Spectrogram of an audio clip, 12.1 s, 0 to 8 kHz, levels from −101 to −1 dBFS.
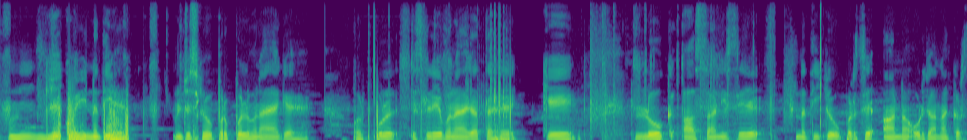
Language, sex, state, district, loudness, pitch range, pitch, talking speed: Hindi, male, Uttar Pradesh, Varanasi, -21 LUFS, 120-140 Hz, 130 Hz, 150 wpm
